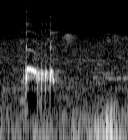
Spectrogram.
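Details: Zebra dove in full song (gacor) gives one short phrase of rapid staccato cooing notes that settles into a brief steady tone, followed by quiet background rumble.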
